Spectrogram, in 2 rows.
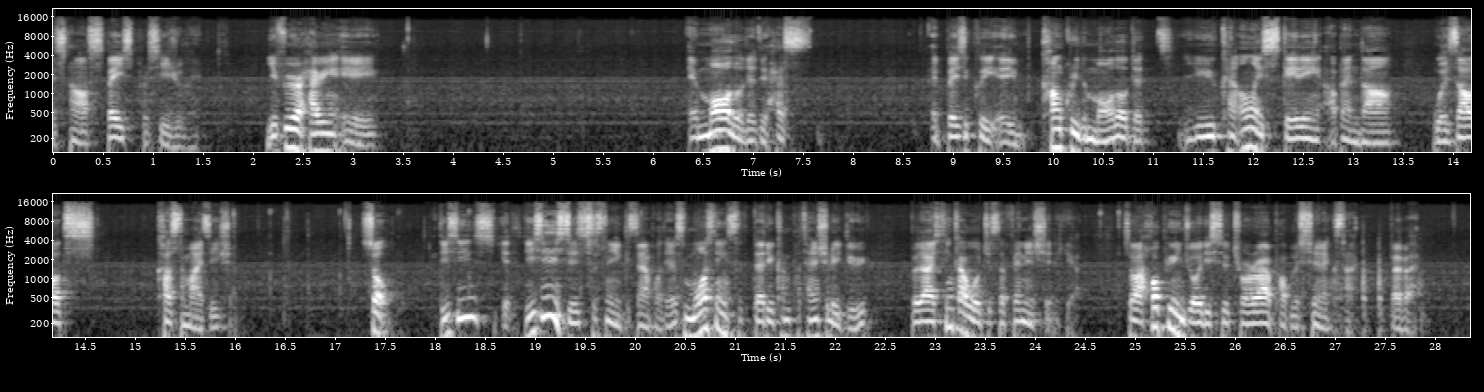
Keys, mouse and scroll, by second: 13.0-16.1 drag, 16.4-23.9 middle drag, 24.8 click.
